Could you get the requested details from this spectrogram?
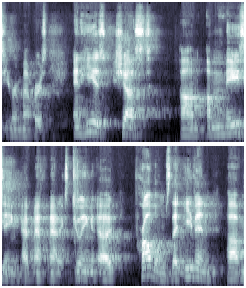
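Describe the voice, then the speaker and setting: A man's voice: fairly high pitch, sharp tone, reverberant, long reverb tail. A man preaching a sermon, retelling a film scene with quoted dialogue. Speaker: pastor.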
